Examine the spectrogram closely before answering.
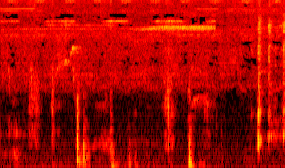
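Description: A handful of sharp knocks and clicks as a soot-blackened kettle and firewood are handled over an open wood fire, the loudest about a second in and just before three seconds. Under them runs a steady high drone of forest insects.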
